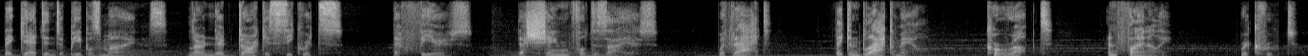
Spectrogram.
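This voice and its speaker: An actor playing a grave scholar in a fantasy game, speaking in a solemn, deliberate, explanatory way. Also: male voice, lowish voice, expressive, fairly bright tone, slight background noise, full character voice. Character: grave male scholar briefing adventurers on ancient monsters. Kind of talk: scripted fantasy game cutscene acting.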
